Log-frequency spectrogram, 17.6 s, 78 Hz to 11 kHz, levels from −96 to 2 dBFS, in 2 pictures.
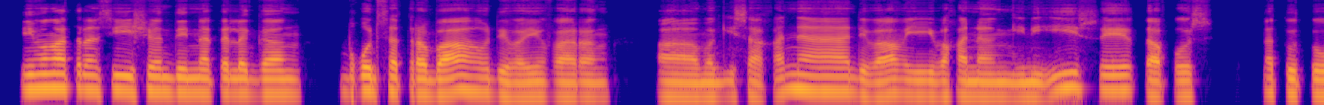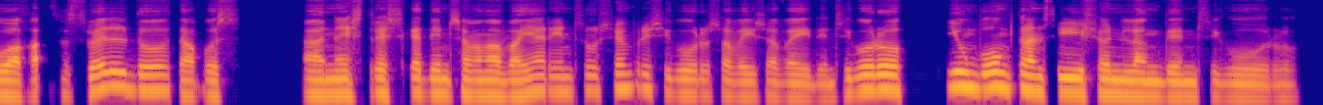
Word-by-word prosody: may 165 Hz, -, 0 dB
mga 175 Hz, +1 st, +4 dB
transition 155 Hz, -2 st, -1 dB
din, 140 Hz, -1 st, +1 dB
na 140 Hz, -, +1 dB
talagang 135 Hz, -1 st, 0 dB, 0.2 s
bukod 145 Hz, 0 st, 0 dB
sa 150 Hz, -, 0 dB
trabaho, 140 Hz, +2 st, +2 dB
'di 130 Hz, -2 st, -3 dB
ba, 115 Hz, -, -1 dB
yung 120 Hz, 0 st, -3 dB
parang, 115 Hz, -1 st, -2 dB, 0.4 s
ah, 115 Hz, -1 st, 0 dB
mag-isa 115 Hz, 0 st, -4 dB
ka 135 Hz, -, -7 dB
na, 150 Hz, -2 st, +1 dB
'di 135 Hz, -, -4 dB
ba, 125 Hz, +3 st, +2 dB
may 125 Hz, -1 st, -3 dB
iba 120 Hz, -, -2 dB
ka 125 Hz, 0 st, -2 dB
nang 115 Hz, -1 st, -1 dB
iniisip, 160 Hz, +7 st, -2 dB
tapos 125 Hz, -1 st, -2 dB, 0.3 s
natutuwa 130 Hz, -2 st, +2 dB
ka -, -, 0 dB
sa 130 Hz, -, -16 dB
suweldo, 160 Hz, +3 st, +1 dB
tapos, 125 Hz, -2 st, -3 dB, 0.4 s
ah, 130 Hz, -, +3 dB
na-stress 135 Hz, +1 st, -1 dB
ka 145 Hz, -, +1 dB
din 135 Hz, -1 st, +1 dB
sa 135 Hz, 0 st, -1 dB
mga 130 Hz, 0 st, +4 dB
bayarin. 150 Hz, +3 st, 0 dB
So, 155 Hz, +2 st, -7 dB
siyempre, 175 Hz, +1 st, -4 dB
siguro 135 Hz, -2 st, -3 dB
sabay-sabay 115 Hz, -3 st, -3 dB
din, 105 Hz, +1 st, -8 dB
siguro 160 Hz, +4 st, +4 dB, 0.3 s
yung 185 Hz, -1 st, +5 dB
buong 180 Hz, -1 st, +5 dB
transition 140 Hz, -4 st, +4 dB
lang 120 Hz, -1 st, +3 dB
din, 120 Hz, 0 st, 0 dB
siguro. 105 Hz, -3 st, -6 dB
135 Hz, 165 wpm, -23 LUFS, 120-155 Hz, 0.4 s, yung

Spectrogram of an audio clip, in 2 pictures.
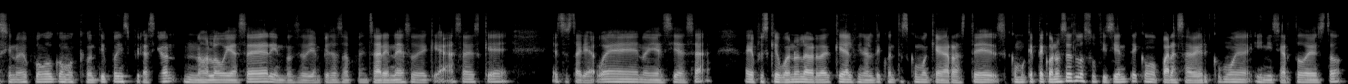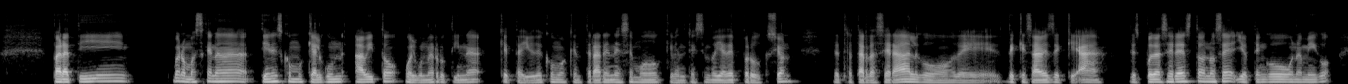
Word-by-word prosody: si -, -, -4 dB
no 110 Hz, -, -1 dB
me 115 Hz, -, -1 dB
pongo 120 Hz, +1 st, 0 dB
como 115 Hz, -3 st, -1 dB
que -, -, -12 dB
un 105 Hz, -, 0 dB
tipo 125 Hz, +4 st, -1 dB
de -, -, +3 dB
inspiración, 130 Hz, +1 st, -3 dB
no 105 Hz, -4 st, 0 dB
lo 105 Hz, +1 st, +3 dB
voy 105 Hz, 0 st, +2 dB
a -, -, +2 dB
hacer". 125 Hz, +5 st, +2 dB
Y -, -, +1 dB
entonces 100 Hz, -1 st, -5 dB
ya 95 Hz, -, -1 dB
empiezas 105 Hz, +1 st, -5 dB
a 100 Hz, -, -4 dB
pensar 100 Hz, -1 st, +1 dB
en 105 Hz, +1 st, +2 dB
eso, 110 Hz, +2 st, -1 dB
de 100 Hz, -1 st, -3 dB
que -, -, -6 dB
ah, -, -, -3 dB
¿sabes 120 Hz, -1 st, -3 dB
qué?, 125 Hz, +1 st, -3 dB, 0.4 s
esto 120 Hz, +1 st, -7 dB
estaría 100 Hz, -4 st, -1 dB
bueno 120 Hz, -2 st, 0 dB
y 105 Hz, -, 0 dB
así, 100 Hz, +3 st, -2 dB
y -, -, +1 dB
asá. 100 Hz, -1 st, -3 dB, 0.3 s
Oye, -, -, +3 dB
pues, -, -, -4 dB
qué -, -, +2 dB
bueno, 110 Hz, +2 st, +2 dB
la 120 Hz, -, +4 dB
verdad, 105 Hz, -1 st, +3 dB
creo -, -, -29 dB
que 120 Hz, -, +3 dB
al 110 Hz, -, +2 dB
final 105 Hz, -2 st, -1 dB
de 110 Hz, -, -2 dB
cuentas 110 Hz, +2 st, -6 dB
como 110 Hz, -2 st, -2 dB
que 105 Hz, -, -2 dB
agarraste, 100 Hz, +3 st, 0 dB
como 110 Hz, -2 st, -3 dB
que -, -, 0 dB
te -, -, +2 dB
conoces 125 Hz, +8 st, +4 dB
lo 165 Hz, -, +3 dB
suficiente, 120 Hz, +1 st, -1 dB
como 120 Hz, -5 st, -2 dB
para 105 Hz, 0 st, +3 dB
saber 100 Hz, +1 st, 0 dB
cómo 115 Hz, -1 st, -2 dB, 0.2 s
iniciar 100 Hz, -4 st, -2 dB
todo 110 Hz, -2 st, 0 dB
esto. 125 Hz, +6 st, -1 dB, 0.5 s
Para 120 Hz, -1 st, +8 dB
ti, 145 Hz, +1 st, 0 dB, 0.4 s
bueno, 150 Hz, -2 st, +2 dB
más 120 Hz, +1 st, 0 dB
que 140 Hz, -, 0 dB
nada, 135 Hz, -1 st, +2 dB
¿tienes 130 Hz, +1 st, +3 dB
como 120 Hz, -3 st, -1 dB
que -, -, -1 dB
algún 120 Hz, +3 st, +1 dB
hábito 120 Hz, +4 st, +2 dB
o 125 Hz, -, -2 dB
alguna 100 Hz, 0 st, +1 dB
rutina 110 Hz, -1 st, -3 dB
que -, -, -3 dB
te -, -, -5 dB
ayude 90 Hz, +3 st, -1 dB
como 110 Hz, 0 st, -3 dB
a -, -, -11 dB
que 100 Hz, -, -7 dB
entrar 100 Hz, 0 st, 0 dB
en 105 Hz, -, 0 dB
ese 105 Hz, +2 st, -3 dB
modo 105 Hz, 0 st, -2 dB
que -, -, -9 dB
vendría 95 Hz, 0 st, -5 dB
siendo 105 Hz, +1 st, -5 dB
ya 100 Hz, -1 st, +2 dB
de 100 Hz, -, +2 dB
producción?, 105 Hz, +7 st, -2 dB, 0.3 s
de -, -, -4 dB
tratar 95 Hz, -, 0 dB
de -, -, +2 dB
hacer 100 Hz, +2 st, 0 dB
algo, 105 Hz, -5 st, +2 dB
de 90 Hz, +5 st, -4 dB
de 110 Hz, -3 st, -1 dB
que 110 Hz, -, -3 dB
sabes 100 Hz, +1 st, +5 dB
de 105 Hz, -2 st, -1 dB
que, -, -, -3 dB
ah, 100 Hz, -1 st, +3 dB, 0.2 s
después 115 Hz, -, +1 dB
de -, -, +8 dB
hacer 125 Hz, +2 st, +1 dB
esto, 135 Hz, +1 st, +3 dB
no 125 Hz, -, +3 dB
sé. 140 Hz, 0 st, +1 dB
Yo 115 Hz, -4 st, 0 dB
tengo 115 Hz, +1 st, +1 dB
un 115 Hz, 0 st, 0 dB
amigo, 110 Hz, +4 st, -2 dB
110 Hz, 255 wpm, -24 LUFS, 100-125 Hz, 0.5 s, Para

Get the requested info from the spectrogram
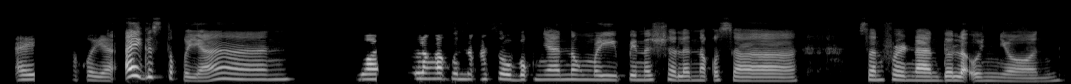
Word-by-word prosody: Ay 215 Hz, +2 st, -1 dB
gusto 210 Hz, -, -28 dB
ko -, -, -5 dB
ya 175 Hz, -2 st, -3 dB, 0.2 s
ay 385 Hz, +3 st, +13 dB
gusto 340 Hz, -3 st, -3 dB
ko -, -, -6 dB
yan, 230 Hz, +4 st, 0 dB, 0.9 s
once 240 Hz, +1 st, +5 dB, 0.3 s
lang 265 Hz, 0 st, +4 dB
akong 255 Hz, -2 st, +2 dB
nakasubok 235 Hz, -2 st, -1 dB
niyan 220 Hz, 0 st, -1 dB
nung 225 Hz, -1 st, -3 dB
may 210 Hz, -1 st, -2 dB
pinasyalan 205 Hz, -2 st, -3 dB
ako 190 Hz, +1 st, -3 dB
sa, 195 Hz, -2 st, -4 dB, 1.2 s
San 210 Hz, -1 st, -2 dB
Fernando, 190 Hz, -3 st, +1 dB
La 180 Hz, -2 st, +2 dB
Union. 155 Hz, -2 st, -6 dB
215 Hz, 125 wpm, -25 LUFS, 190-235 Hz, 1.2 s, ay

